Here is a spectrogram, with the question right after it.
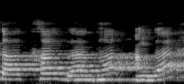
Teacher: ये सभी 5 वर्ण क वर्ग के हैं और इनका उच्चारण स्थान क्या होता है, कंठ होता है।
